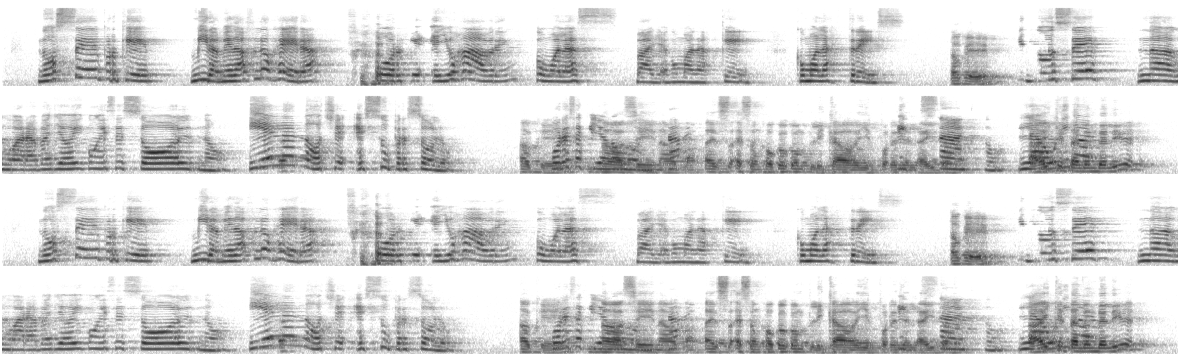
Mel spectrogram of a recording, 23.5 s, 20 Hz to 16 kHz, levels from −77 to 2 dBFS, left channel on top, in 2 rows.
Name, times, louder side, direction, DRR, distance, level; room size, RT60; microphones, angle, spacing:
voice 1, 0.4-1.5 1.9-3.2 3.7-5.8 6.3-7.5 8.0-8.8 10.2-11.0 11.4-16.3 17.3-18.7 20.7-22.7, left 3 dB, 40° left, 7 dB, 1.0 m, -20 dB
voice 2, 9.5-9.9 14.5-14.6 16.9-21.3 22.0-23.1, right 2 dB, 65° right, 0 dB, 2.6 m, -21 dB
24.0 x 19.5 x 2.5 m, 0.74 s
head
